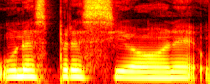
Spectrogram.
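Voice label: "un'espressione", Sardinian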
